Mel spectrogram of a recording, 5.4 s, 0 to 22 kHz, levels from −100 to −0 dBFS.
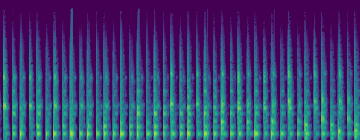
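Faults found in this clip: Gap between stream segments at 1.07 s: hard-edged dropout of about 5 ms, silence inserted, no sound content missing. The timestamp discontinuity at a segment join leaves a hole that the player pads with silence.

Gap between stream segments at 3.1 s: same hard-edged hole, about 5 ms. Position fits a join between 1 s segments. The packager or segmenter is the probable component.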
